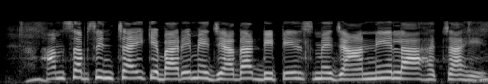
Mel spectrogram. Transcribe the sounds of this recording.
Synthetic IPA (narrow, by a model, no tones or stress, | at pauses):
hɐmsəbsɪ̃ɲt͡ʃaːikebaːɾemẽzjaːd̪aɖiːʈeːlsmẽd͡ʒaːnelaɦɐtːʃaɦɛː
